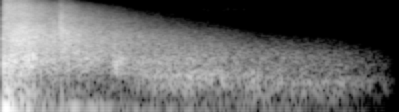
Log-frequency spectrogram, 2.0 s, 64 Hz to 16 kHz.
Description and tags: Centerfire Rifle Gun Shot 02
Centerfire rifle gun shot!
If you enjoyed the sound, please STAR, COMMENT, SPREAD THE WORD!🗣 It really helps!
attack, centerfire, fire, firing, game, gun, hunt, rifle, shot, sniper, sniper-rifle, target, trenches, warfare, weapon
